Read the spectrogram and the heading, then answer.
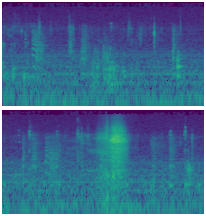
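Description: Quiet mouth clicks and small ticks, then one short, breathy slurp as someone sips a Dr Pepper soda, followed by a few more faint clicks. No one speaks.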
